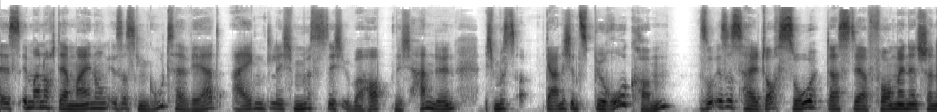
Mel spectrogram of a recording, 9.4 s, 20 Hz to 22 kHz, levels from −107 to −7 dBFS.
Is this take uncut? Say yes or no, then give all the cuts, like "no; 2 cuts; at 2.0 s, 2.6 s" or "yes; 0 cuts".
no; 3 cuts; at 1.4 s, 4.7 s, 6.9 s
